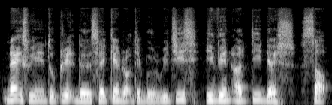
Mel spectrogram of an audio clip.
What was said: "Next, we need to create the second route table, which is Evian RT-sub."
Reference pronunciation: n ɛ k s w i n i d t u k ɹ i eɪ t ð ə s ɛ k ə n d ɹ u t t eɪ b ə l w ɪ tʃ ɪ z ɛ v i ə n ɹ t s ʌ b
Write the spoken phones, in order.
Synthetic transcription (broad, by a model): n ɛ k s w i n i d t u k ɹ i eɪ t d ə s ɛ k ə n d ɹ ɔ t t eɪ b ə l w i tʃ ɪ s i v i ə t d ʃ s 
